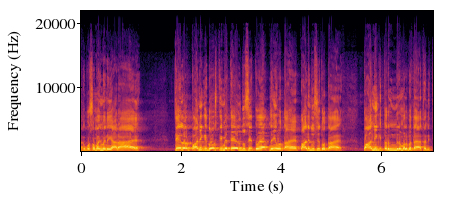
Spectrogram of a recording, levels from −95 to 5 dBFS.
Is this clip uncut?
yes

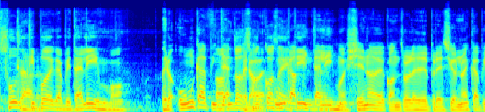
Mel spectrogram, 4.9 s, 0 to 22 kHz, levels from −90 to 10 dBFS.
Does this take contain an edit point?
no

